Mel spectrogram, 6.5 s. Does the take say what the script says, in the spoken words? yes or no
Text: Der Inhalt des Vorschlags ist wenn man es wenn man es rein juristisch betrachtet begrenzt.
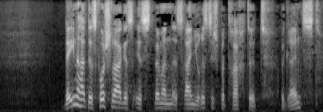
no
